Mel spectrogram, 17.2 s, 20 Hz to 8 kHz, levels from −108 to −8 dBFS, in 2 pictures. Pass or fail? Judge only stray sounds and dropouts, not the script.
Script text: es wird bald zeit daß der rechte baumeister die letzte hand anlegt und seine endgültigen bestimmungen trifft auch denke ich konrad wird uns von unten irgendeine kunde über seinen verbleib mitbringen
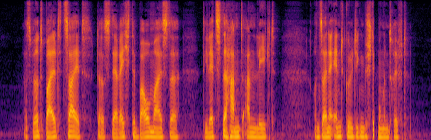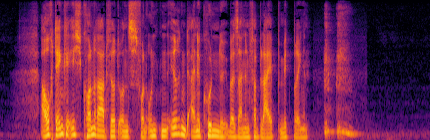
fail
